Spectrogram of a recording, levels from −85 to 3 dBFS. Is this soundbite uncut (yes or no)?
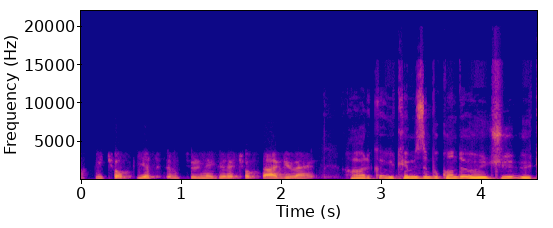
yes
